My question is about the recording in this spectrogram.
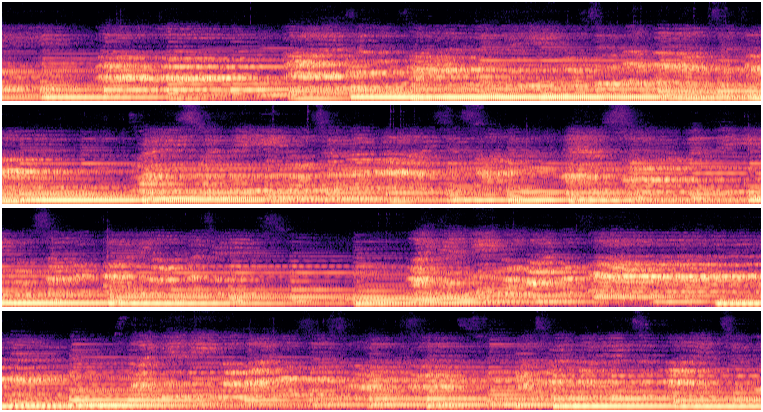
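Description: Fifth-grade children's choir singing a song, with accompaniment holding long low notes under the voices.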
